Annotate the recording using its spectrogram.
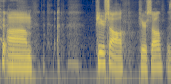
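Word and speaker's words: Pearsall: dad texted me how to say it um piol piol is U piol for the um 49ers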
